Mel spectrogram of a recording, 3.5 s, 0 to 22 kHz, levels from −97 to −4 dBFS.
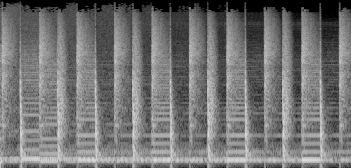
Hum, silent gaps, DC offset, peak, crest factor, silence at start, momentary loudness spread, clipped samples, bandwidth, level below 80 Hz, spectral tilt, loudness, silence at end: none; none; under 0.1%; -2 dBFS; 18 dB; 0 s; 2 LU; under 0.1%; over 20 kHz; -48 dBFS; -2 dB/octave; -18 LUFS; 0 s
